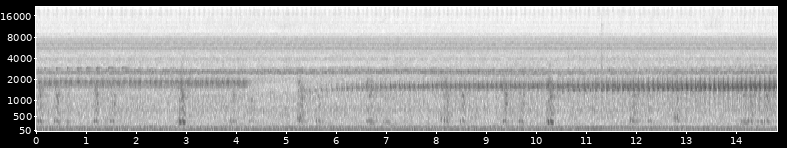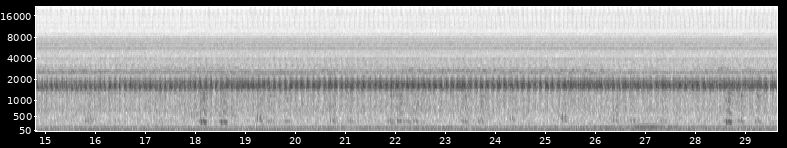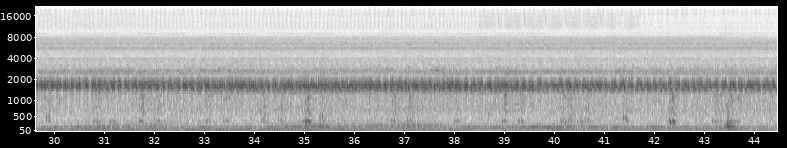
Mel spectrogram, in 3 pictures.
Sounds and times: Frogs chirping 0.0 - 44.4
insects 0.0 - 44.4

